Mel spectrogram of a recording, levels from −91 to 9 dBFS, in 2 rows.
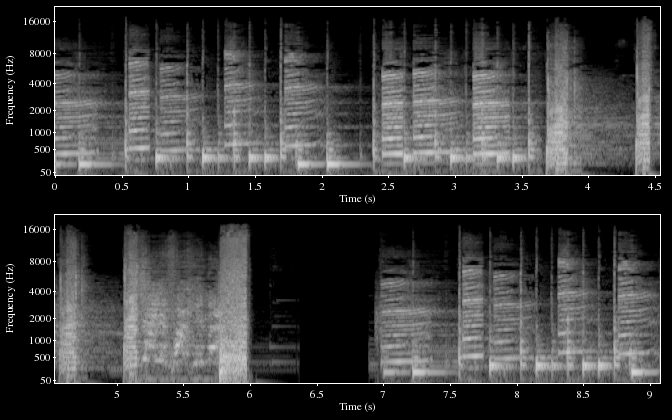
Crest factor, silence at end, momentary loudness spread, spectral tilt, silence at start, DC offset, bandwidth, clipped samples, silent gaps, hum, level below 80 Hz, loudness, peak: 16 dB; 0 s; 7 LU; -4 dB/octave; 0 s; under 0.1%; 17 kHz; under 0.1%; 6.41-6.88 s; none; -46 dBFS; -17 LUFS; -2 dBFS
